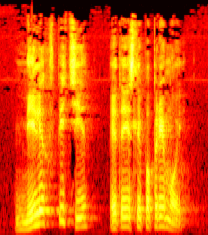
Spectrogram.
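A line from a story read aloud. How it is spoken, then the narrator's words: Dry reply. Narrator (Russian): сухо ответил Макнейл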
